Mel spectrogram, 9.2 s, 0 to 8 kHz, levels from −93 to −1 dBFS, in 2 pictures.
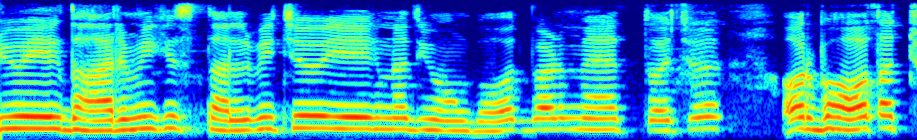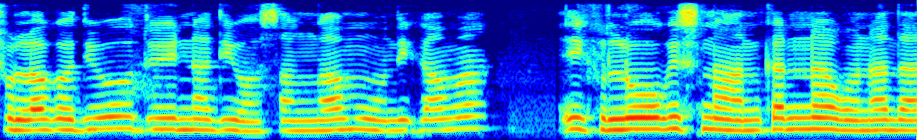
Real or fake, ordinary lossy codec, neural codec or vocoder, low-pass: real; none; none; 7.2 kHz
